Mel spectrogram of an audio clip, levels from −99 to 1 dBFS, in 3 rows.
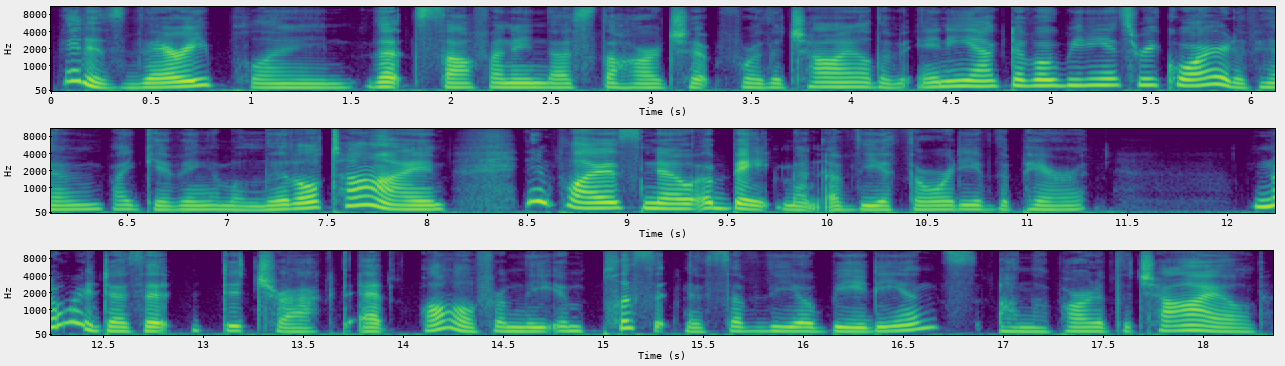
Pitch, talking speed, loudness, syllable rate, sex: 185 Hz, 175 wpm, -19 LUFS, 4.9 syllables/s, female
